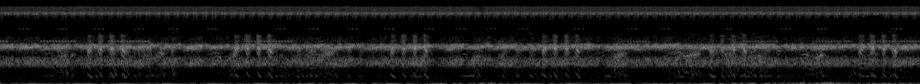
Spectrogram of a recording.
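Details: A chorus of frogs in a nighttime swamp with occasional rain: repeated short bursts of rattling, ticking croaks, several animals overlapping, above a continuous high drone.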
